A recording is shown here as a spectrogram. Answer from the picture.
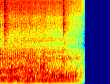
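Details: Pepper, a playful, food-loving pet cat, indoors while learning to use an interactive ball feeder; a low, steady, rumbling purr with a fine pulsing texture, continuous and close, ending abruptly after under two seconds.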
